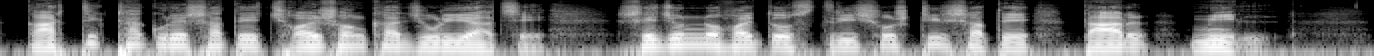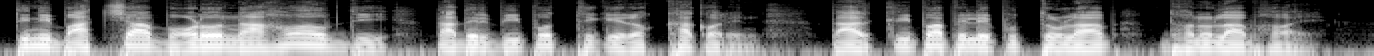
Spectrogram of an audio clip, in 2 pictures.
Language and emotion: Bengali, neutral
